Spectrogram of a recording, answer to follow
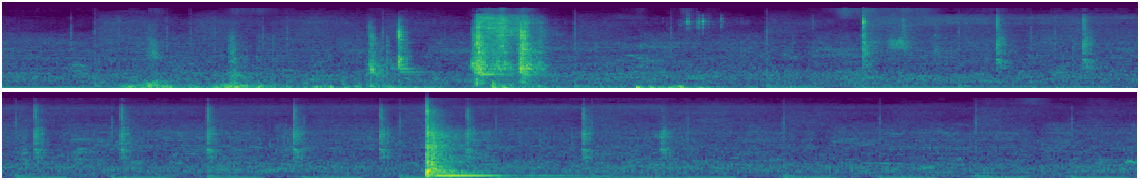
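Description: A tire being inflated on a tire changer, heard over background music with a steady beat: a short blast of air hissing about three seconds in, then a single loud pop just before ten seconds in, typical of the tire bead seating on the rim.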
